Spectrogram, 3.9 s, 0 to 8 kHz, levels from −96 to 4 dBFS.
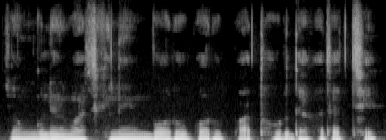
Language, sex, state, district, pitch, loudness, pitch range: Bengali, male, West Bengal, Cooch Behar, 125 Hz, -14 LUFS, 120-130 Hz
